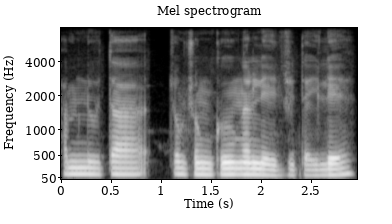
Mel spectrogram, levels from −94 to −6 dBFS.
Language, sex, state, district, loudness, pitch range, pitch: Wancho, male, Arunachal Pradesh, Longding, -17 LUFS, 110-120 Hz, 115 Hz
